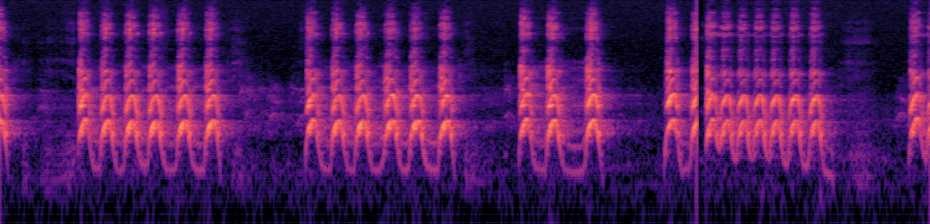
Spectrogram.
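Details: Dog barking in four rapid runs of five to eight loud, clipped barks. The last run is longer and denser, with brief quiet pauses separating the runs.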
